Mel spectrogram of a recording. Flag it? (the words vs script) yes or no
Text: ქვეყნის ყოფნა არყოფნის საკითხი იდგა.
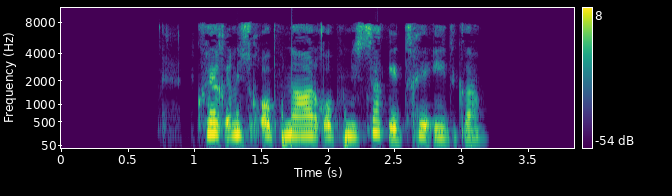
no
